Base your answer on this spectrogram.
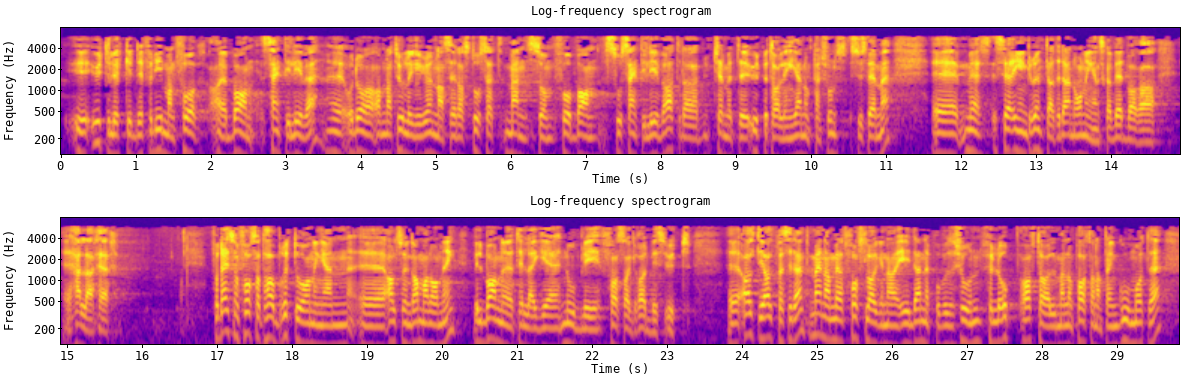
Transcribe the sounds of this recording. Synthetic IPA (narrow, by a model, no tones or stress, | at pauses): ʔʉːt̪əlʏkːəd̪ɛfɔd̪iːmɑnfoːʁ | bɑʁnsæɪnt̪ɪliːʋəɔ̰d̪oːɑ̰ʋnɑt̪ʰʉːʁlɪɡəɡʁʉnːəʁsɔɛʁd̪ɛst̪uːʁt̪sɛt̪ːmɛnːsɔmfoːʁbɑʁnsɔsæɪnt̪ɪliːʋəɑt̪d̪ɛc͡çʰeːmət̪ʰɪlʉːt̪̚bət̪ʰɑːlɪŋjɛnːɔmpʰɛnʂuːnsːʏst̪eːmə | mɛseːɾɪŋːənɡʁʉnt̪ʰɪlɑt̪d̪ɛnɔʁnɪŋənskɑʋeːd̪ʋɑːʁɑɦɛlːəʁɦæːʁ | fɔʁd̪æɪsɔmfɔʁsɑt̪hɑʁbʁʉt̪ːʊɔʁnɪŋənɑlsɔɛɪnɡɑmːɑlɔʁnɪŋʋɪlbɑːʁnət̪ʰɪlːɛɡənuːbliːfɑːsɑɡʁɑːd̪ʋiːsʉ̰ːt̪ | ʔɑlt̪ɪɑlt̪̚pʰʁɛsɪd̪ɛnt̪mæɪnəʁmɛɑt̪fɔʁslɑːɡənəɪd̪ɛnːəpʰʁʊpʊsɪʃuːnn̩fœlːəɾɔpʰːɑːʋt̪ʰɑːl̩mɛlːɔmpʰɑʁt̪nəʁnəpʰɔæɪnɡuːmoːt̪ə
